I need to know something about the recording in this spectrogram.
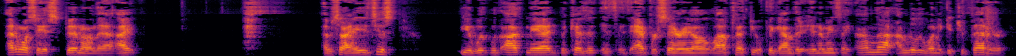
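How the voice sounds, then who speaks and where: An older American man from Missouri chatting casually as an interview guest, halting and often correcting himself as he rambles. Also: medium pitch, steady tone. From Missouri, United States. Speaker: guest, fiction author and physician.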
